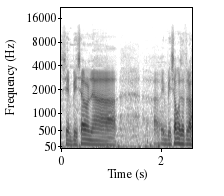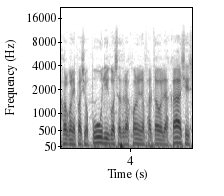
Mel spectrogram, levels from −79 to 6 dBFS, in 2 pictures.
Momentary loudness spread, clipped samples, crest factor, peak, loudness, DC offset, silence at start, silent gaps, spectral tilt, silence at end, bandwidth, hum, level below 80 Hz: 16 LU; under 0.1%; 18 dB; -2 dBFS; -19 LUFS; under 0.1%; 0 s; none; -6 dB/octave; 0 s; 13.5 kHz; none; -32 dBFS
